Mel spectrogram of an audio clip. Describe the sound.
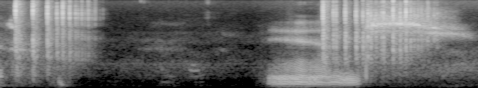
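Dice are rolled for an intuition check, giving a quick burst of hard little clatters as they tumble and rattle across a table, one die falling off, settling within about a second, followed after a pause by someone speaking.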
